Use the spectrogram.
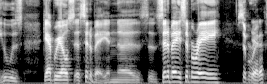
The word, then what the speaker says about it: Sidibe: he summons Becky, who is Gabrielle Sidibe, and Sidibe. Yeah, that's right. Sidibe. I always mispronounce her name.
